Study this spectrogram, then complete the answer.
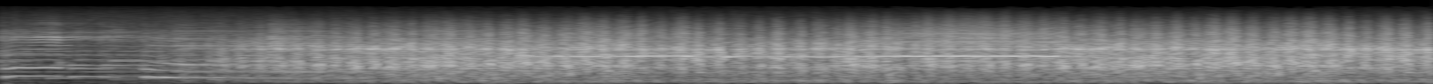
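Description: A train rumbles and clatters loudly along the tracks.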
